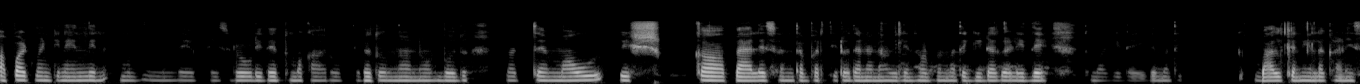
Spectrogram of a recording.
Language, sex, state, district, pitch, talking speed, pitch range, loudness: Kannada, female, Karnataka, Dakshina Kannada, 180 Hz, 105 wpm, 180-185 Hz, -25 LUFS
